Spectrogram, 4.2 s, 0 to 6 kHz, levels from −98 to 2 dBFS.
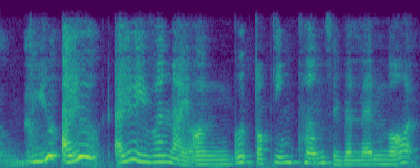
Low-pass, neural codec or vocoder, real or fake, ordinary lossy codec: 5.4 kHz; codec, 44.1 kHz, 2.6 kbps, DAC; fake; none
